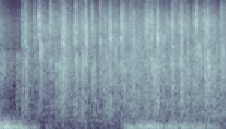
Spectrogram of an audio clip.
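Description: Audience applauding at the close of a talk: many hands clapping in a dense patter that swells within the first half second and then holds steady.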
